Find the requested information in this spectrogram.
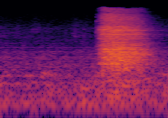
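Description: A single sharp, forceful breathy blast of about a third of a second, a maximal forced exhalation into a peak flow meter, with quiet room noise around it.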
